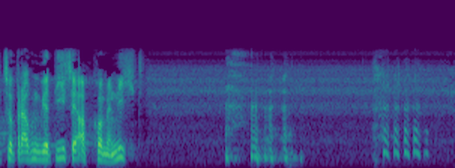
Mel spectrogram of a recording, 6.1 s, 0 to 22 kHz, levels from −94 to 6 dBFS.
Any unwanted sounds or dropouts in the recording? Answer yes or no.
yes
